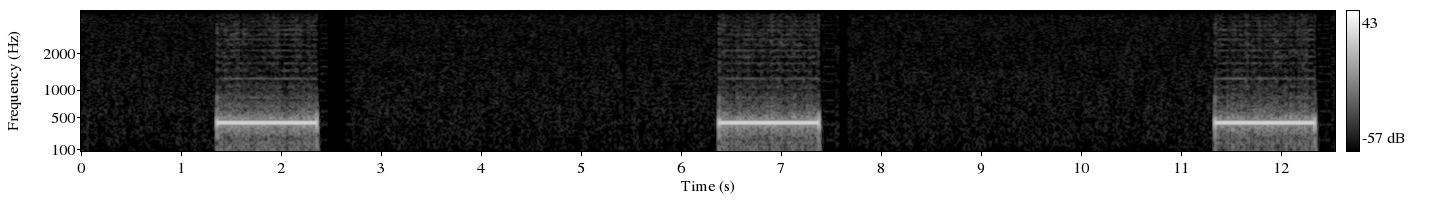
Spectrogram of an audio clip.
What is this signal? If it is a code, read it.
Ringback tone (Europe, 425 Hz).
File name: out- -2005- - - .388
